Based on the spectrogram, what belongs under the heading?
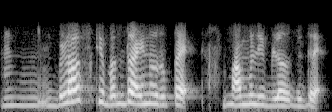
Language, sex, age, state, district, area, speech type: Kannada, female, 60+, Karnataka, Kolar, rural, conversation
